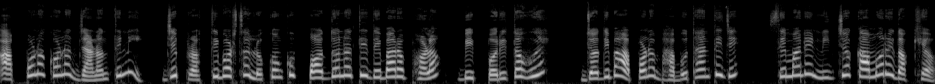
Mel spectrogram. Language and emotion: Odia, disgusted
